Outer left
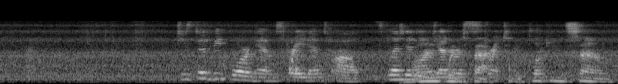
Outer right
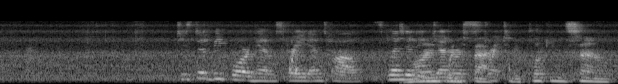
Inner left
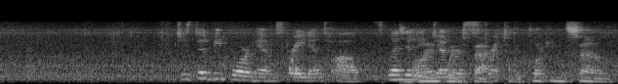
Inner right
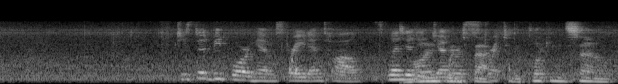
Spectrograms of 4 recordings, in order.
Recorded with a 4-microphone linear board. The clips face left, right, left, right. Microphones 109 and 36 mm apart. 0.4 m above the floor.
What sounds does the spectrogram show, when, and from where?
1.8 s a woman speaking: centre (ahead or behind), 0.9 m
4.0 s a man speaking: 15° left (ahead or behind), 1.5 m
